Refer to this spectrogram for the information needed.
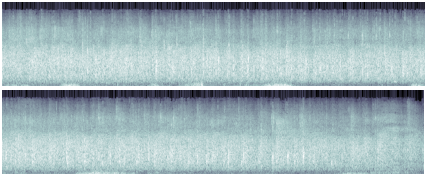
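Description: An audience claps steadily for several seconds, a dense, even wash of applause that stays loud throughout before easing slightly at the end, with no voices over it. The applause is for the speakers and the organiser of a cultural event.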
